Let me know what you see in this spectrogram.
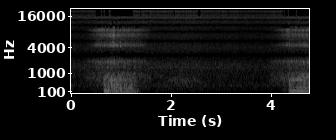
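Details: Two low, rumbling snores on inward breaths with quiet pauses between, in a small room; snoring during sleep.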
